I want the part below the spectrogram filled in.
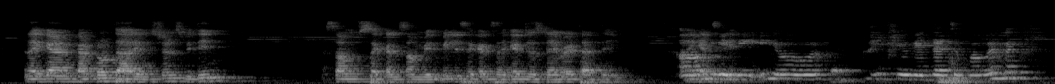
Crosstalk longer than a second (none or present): none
